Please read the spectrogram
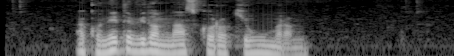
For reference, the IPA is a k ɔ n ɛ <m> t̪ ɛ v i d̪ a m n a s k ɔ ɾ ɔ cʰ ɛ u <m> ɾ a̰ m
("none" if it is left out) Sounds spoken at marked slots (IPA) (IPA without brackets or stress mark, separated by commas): none, m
